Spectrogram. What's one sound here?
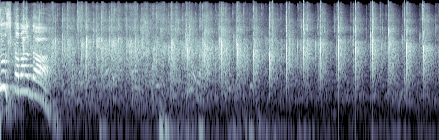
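An audience applauds, settling into steady rhythmic clapping.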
